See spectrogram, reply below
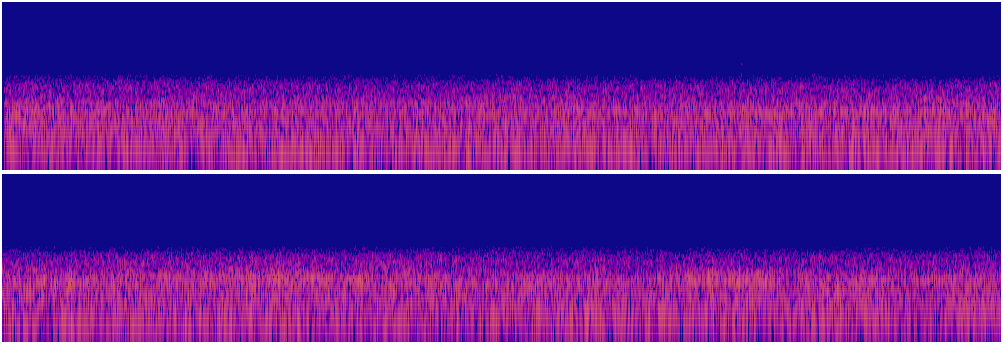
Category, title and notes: Soundscapes > Other
AMBAir-Samsung Galaxy Smartphone, MCU Quiet, Nighttime Nicholas Judy TDC
A quiet nighttime air ambience.
air, ambience, nighttime, Phone-recording, quiet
